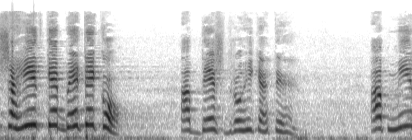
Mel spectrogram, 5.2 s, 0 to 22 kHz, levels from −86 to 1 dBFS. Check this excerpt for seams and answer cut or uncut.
uncut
